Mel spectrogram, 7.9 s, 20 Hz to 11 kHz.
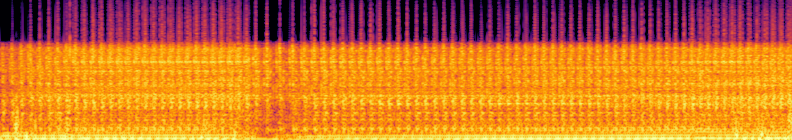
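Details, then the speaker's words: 1974 Mercedes diesel, glow plugs not working, idling after starting: a heavy, loud knock hammering several times a second, well above normal diesel clatter, a worn rod bearing (rod knock). "oh this Smo there you have it 1974 Mercedes with a rod knock still running"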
